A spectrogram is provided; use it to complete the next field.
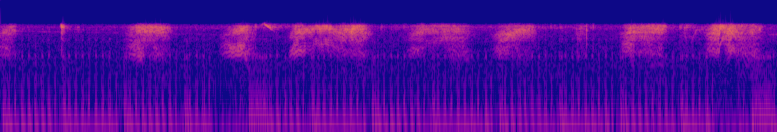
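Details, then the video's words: Grating, scratchy calls from a young bowerbird repeat steadily throughout, each rasp about a quarter second long with short gaps between them, over a constant low droning hum. "The Young Bowerbird"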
